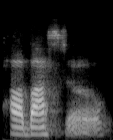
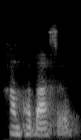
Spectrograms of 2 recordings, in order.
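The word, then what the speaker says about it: Campobasso: do you want a screenshot the author's name is spelled c a m p o b a SS o Craig kabaso kabaso and I found this to be pretty accurate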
